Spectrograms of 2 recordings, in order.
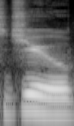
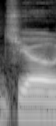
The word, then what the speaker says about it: Joe: I've been saying hey, it's Jew, but she corrected me by adding something under her name that says pronounced Joe, not Jew.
